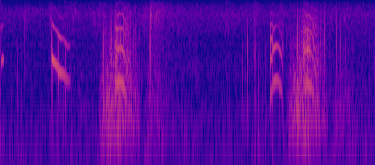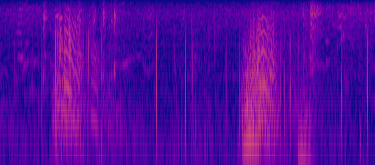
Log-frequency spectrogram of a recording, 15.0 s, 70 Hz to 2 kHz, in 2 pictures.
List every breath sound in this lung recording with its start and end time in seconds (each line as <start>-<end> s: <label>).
0.96-1.41 s: wheeze
1.93-2.75 s: crackles
1.95-2.75 s: inhalation
2.27-2.59 s: wheeze
5.32-5.72 s: wheeze
5.72-6.54 s: inhalation
5.72-6.54 s: crackles
5.98-6.38 s: wheeze
8.55-9.54 s: inhalation
8.55-9.54 s: crackles
8.79-9.03 s: wheeze
9.21-9.52 s: wheeze
12.28-13.07 s: wheeze
12.28-13.33 s: inhalation
12.28-13.33 s: crackles
13.35-14.01 s: exhalation
13.35-14.01 s: rhonchi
